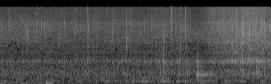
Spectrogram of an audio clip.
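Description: Onion and garlic frying for a bone soup: a steady, close sizzle with occasional stirring clicks, the hiss swelling louder toward the end, no voices.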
